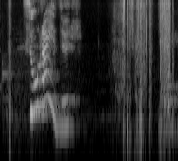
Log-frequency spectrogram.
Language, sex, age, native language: Icelandic, male, 9, Icelandic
